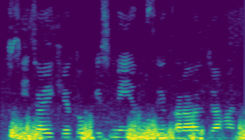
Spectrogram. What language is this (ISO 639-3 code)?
mag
